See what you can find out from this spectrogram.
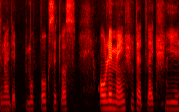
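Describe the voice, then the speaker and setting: A man with a non-native accent and a fairly high pitch talks at a moderate pace in a monotone, flat intonation, with a dry, close sound and no echo. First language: not English. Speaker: podcast panelist. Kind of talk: casual chat. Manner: halting.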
